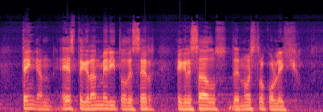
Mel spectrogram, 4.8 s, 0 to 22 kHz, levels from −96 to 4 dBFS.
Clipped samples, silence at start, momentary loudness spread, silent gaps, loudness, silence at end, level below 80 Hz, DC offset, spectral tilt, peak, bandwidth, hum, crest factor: under 0.1%; 0 s; 8 LU; none; -14 LUFS; 0.4 s; -46 dBFS; under 0.1%; -5 dB/octave; 0 dBFS; 10 kHz; none; 16 dB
